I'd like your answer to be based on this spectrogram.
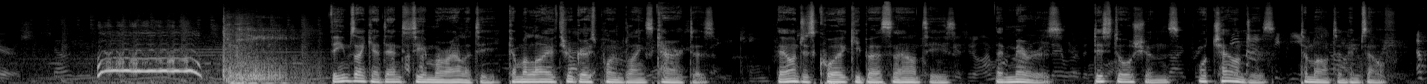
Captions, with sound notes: [screaming] [explosion noise] Themes like identity and morality come alive through Grosse Pointe Blanks characters. They aren't just quirky personalities, they're mirrors, distortions or challenges to Martin himself.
